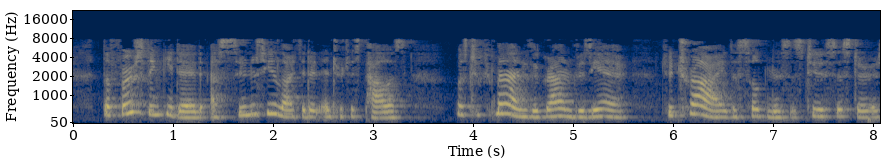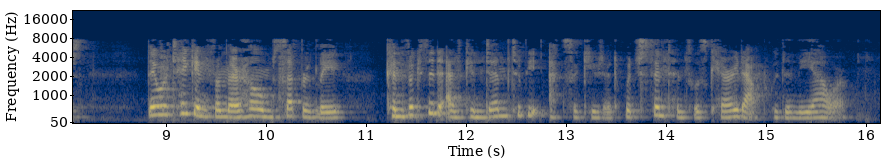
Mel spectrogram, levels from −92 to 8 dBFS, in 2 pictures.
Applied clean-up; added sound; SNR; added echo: none; none; none; none.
